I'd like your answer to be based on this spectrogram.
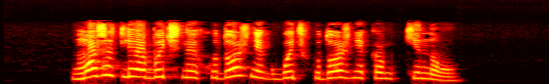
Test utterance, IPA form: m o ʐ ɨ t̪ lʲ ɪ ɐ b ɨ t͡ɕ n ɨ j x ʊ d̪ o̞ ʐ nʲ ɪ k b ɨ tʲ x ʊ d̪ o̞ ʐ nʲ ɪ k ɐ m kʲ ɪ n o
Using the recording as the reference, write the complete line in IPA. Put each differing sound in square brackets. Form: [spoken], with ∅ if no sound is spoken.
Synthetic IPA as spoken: m o ʐ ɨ t̪ lʲ ɪ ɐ b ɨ t͡ɕ n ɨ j x ʊ d̪ o̞ ʐ nʲ ɪ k b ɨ tʲ x ʊ d̪ o̞ ʐ nʲ ɪ k [ə] m kʲ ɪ n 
